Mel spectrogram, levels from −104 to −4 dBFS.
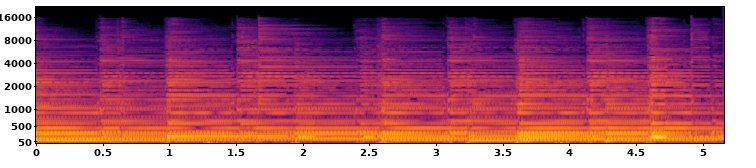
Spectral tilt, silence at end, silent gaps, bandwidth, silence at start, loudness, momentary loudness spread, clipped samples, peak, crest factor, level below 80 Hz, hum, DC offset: -7.5 dB/octave; 0 s; none; 13 kHz; 0 s; -26 LUFS; 5 LU; under 0.1%; -10 dBFS; 14 dB; -50 dBFS; none; under 0.1%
